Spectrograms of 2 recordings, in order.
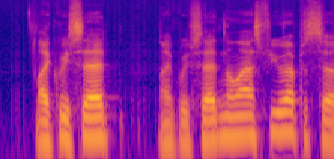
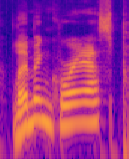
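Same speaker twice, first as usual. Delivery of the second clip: "lemongrass?" asked with a sharp high rise; unsure pronunciation; 10 semitones higher than usual. Shown as a demonstration. Doubting host asks the air whether it's "lemongrass". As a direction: test the word "lemongrass" as a question, pitch jumping up. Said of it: "No, lemongrass".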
